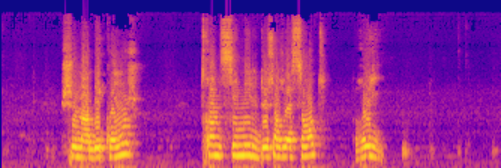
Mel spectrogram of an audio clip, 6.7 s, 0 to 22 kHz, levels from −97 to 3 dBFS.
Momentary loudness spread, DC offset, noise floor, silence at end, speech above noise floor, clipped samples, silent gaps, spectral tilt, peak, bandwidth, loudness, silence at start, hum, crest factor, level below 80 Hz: 11 LU; under 0.1%; -47 dBFS; 1.25 s; 39 dB; under 0.1%; none; -4 dB/octave; 0 dBFS; 16.5 kHz; -8 LUFS; 0.85 s; none; 10 dB; -42 dBFS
